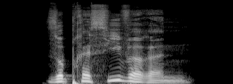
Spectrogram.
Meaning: inflection of suppressiv: 1. strong genitive masculine/neuter singular comparative degree 2. weak/mixed genitive/dative all-gender singular comparative degree
- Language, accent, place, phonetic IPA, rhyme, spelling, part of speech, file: German, Germany, Berlin, [zʊpʁɛˈsiːvəʁən], -iːvəʁən, suppressiveren, adjective, De-suppressiveren.ogg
